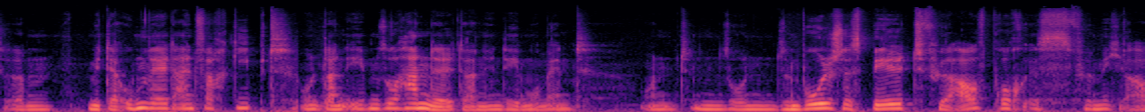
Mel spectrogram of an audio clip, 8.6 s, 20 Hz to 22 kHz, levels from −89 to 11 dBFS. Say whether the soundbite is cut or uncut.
uncut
